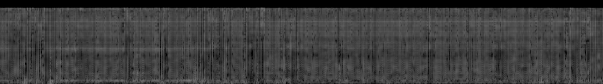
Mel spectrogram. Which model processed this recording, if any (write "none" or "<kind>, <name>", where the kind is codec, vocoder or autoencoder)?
vocoder, BigVGAN v2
